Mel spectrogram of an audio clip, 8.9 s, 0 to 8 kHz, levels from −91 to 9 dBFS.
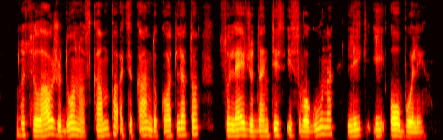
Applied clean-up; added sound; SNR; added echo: none; none; none; none.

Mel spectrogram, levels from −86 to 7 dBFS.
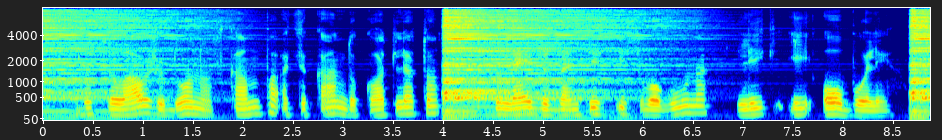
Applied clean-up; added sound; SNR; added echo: none; Hi-hat; -2 dB; none.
